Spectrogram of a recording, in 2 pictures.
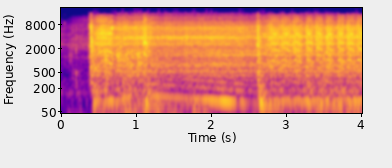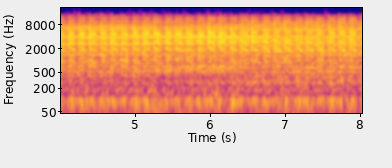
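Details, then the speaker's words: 1978 Plymouth Volare slant six, first start after sitting a few years: rough catch, then fast uneven tapping about three or four a second over idle; owner unsure whether engine knock or exhaust leak. "What is that? That did not sound good. Is that engine knock or exhaust leak? It definitely sounded like an engine knock,"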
